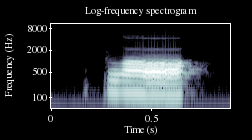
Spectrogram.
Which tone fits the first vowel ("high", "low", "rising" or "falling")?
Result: low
